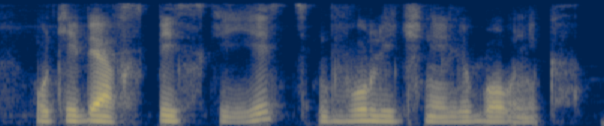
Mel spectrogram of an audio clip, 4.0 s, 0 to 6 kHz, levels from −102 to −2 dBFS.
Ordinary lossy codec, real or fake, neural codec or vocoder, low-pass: MP3, 48 kbps; real; none; 5.4 kHz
